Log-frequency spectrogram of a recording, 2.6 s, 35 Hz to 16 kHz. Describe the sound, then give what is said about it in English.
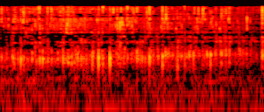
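Just-boiled water at about 80 degrees Celsius pours steadily into a pot to brew tea, enough for four cups, a continuous splashing trickle with small bubbling bursts, fairly quiet and heard alone. “So I'm pouring the just boil water. It's about 80 degrees Celsius.”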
